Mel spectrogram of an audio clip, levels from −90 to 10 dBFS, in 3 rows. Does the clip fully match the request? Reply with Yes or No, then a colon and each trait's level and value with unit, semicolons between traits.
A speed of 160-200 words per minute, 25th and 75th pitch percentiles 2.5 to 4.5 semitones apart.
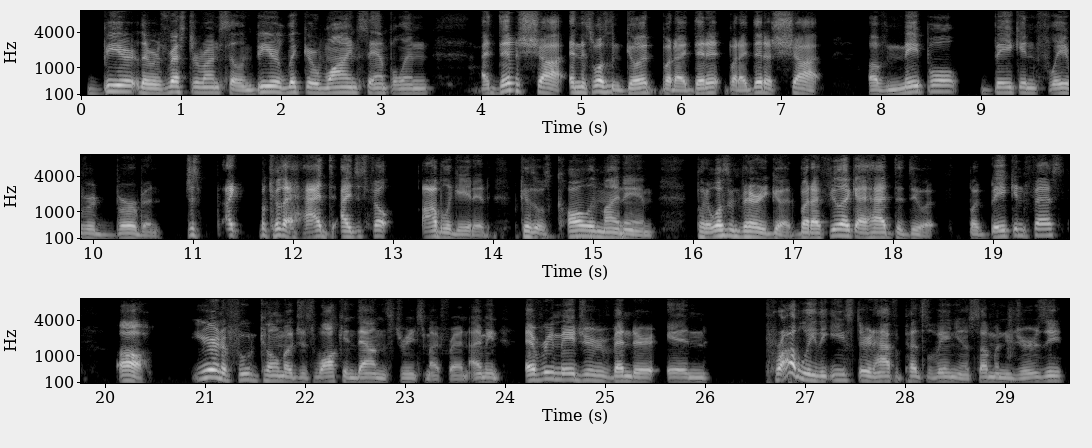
No: average, 190 wpm; wide, 5.5 semitones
